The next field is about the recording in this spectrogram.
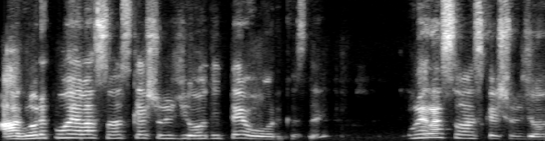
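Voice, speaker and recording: The sound is dry and close with no echo as a woman talks with lively intonation. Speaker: thesis examiner. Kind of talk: academic feedback at a thesis defense. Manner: fast.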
